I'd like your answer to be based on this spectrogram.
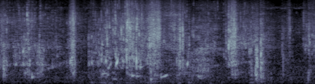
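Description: Water scooped and splashed in a home kitchen while cooking a vegetable soup, with intermittent splashes and trickles close by and faint background voices.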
